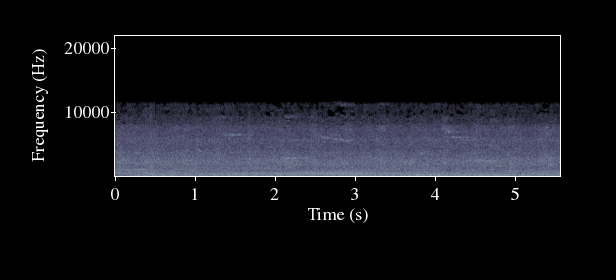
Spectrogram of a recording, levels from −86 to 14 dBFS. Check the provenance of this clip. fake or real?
fake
